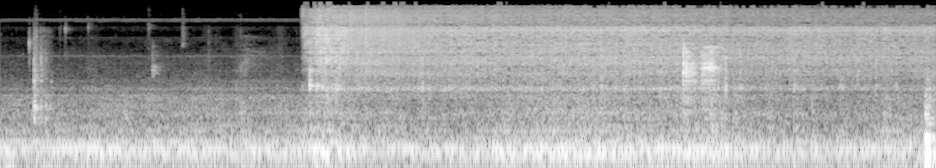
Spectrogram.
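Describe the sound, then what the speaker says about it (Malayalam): Garlic, green chilli and asafoetida fry in coconut oil, a steady broadband sizzle that jumps louder partway through and holds, with a brief clatter near the end and no talking. "വെളുത്തുള്ളിയും പച്ചമുളകും പിന്നെ കായും അതൊന്ന് ഫ്രൈ ചെയ്യാം."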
